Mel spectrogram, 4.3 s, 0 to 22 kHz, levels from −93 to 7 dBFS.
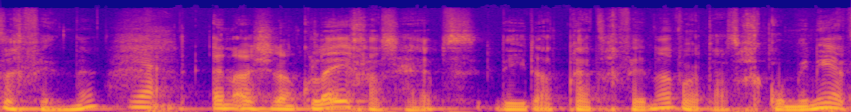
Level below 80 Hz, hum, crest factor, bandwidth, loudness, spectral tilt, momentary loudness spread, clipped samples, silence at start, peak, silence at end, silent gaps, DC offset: -38 dBFS; none; 12 dB; 16 kHz; -17 LUFS; -6.5 dB/octave; 7 LU; under 0.1%; 0 s; -4 dBFS; 0 s; none; 0.7%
